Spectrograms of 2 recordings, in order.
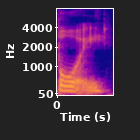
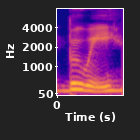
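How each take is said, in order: First: The word is said in a British way. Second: The word is said in an American way. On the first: "instead of boy" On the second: "You know how Americans say buoy"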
